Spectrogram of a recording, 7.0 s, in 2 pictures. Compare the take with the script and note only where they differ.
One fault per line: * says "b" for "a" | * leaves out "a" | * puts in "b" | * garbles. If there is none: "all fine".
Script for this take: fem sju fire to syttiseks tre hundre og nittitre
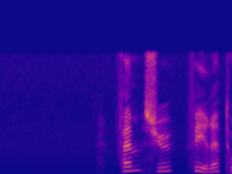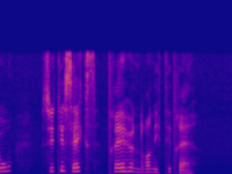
all fine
